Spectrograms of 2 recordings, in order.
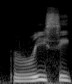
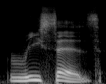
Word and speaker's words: Reese's: Well, I still stand by my pronunciation. It's Reesei Cups, but it's Reese's.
